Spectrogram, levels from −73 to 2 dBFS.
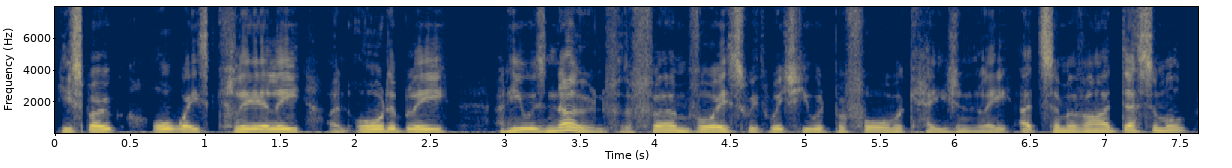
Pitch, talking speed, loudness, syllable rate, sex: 140 Hz, 205 wpm, -16 LUFS, 5.8 syllables/s, male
